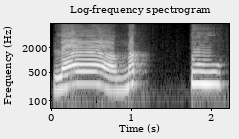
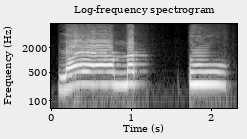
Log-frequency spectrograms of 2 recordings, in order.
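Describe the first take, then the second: The two takes are said the same way.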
